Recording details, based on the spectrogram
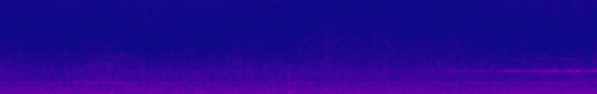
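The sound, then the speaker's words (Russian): A steady, dense rumble fills the space inside a carriage of a huge high-speed train, with constant low roar, faint rattling and a thin high whine running underneath, no voices. “Владелец или водитель машины, огромного скоростного поезда.”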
